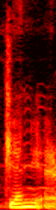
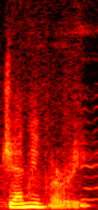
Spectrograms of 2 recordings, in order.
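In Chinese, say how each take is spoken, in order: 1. 这个单词没有 v 音。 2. 这个单词多读了一个 v 音。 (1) "是January" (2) "它没有v 的吗？ 所以不是January"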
